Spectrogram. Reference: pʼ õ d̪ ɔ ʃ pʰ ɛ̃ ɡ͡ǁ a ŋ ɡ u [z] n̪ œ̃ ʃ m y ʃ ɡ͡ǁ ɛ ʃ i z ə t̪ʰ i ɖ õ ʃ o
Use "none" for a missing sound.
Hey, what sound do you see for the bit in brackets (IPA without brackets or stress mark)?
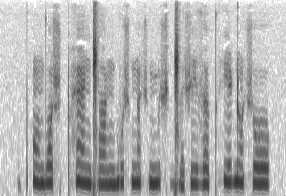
ʃ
